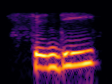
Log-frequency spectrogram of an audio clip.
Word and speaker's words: Cindy: Cindy, C-I-N-D-Y. Deshaw is my last name. It's spelled like Des Champs. It's D-E-S, capital C-H-A-M-P-S.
